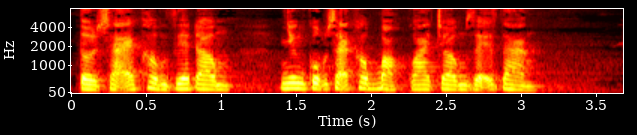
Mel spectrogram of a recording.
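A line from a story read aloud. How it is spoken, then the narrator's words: Cold. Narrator (Vietnamese): Cố Kỳ Châu lạnh lùng nói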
